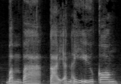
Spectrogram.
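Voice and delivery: put-on pleading girl. A narrator's reading. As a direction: beg humbly, like a frightened young woman.

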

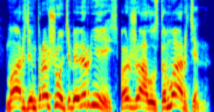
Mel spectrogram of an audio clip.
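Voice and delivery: high, loud, desperate begging call; pleading shout. A narrator's reading. Man begging a fleeing boy to return, shouting. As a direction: shout after them, begging them to come back. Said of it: "крикнул ему вдогонку Слоун".

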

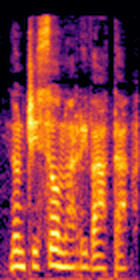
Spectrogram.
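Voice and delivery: plain reading voice

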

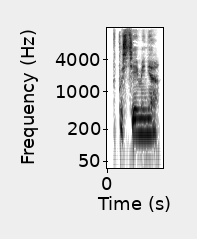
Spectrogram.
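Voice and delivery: soft low whisper close up. A narrator's reading. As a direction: breathe it into her face. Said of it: "прошептал Михаил".

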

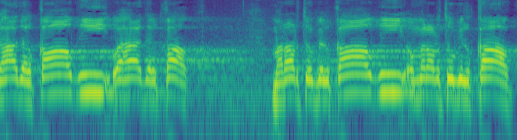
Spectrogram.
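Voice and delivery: القاضي then القاض, the final ي kept then dropped; إثبات الياء ثم حذفها; with and without ya. Shown as a demonstration. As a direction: contrast القاضي with a clipped القاض. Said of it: "جاز إثبات الياء وحذفها".

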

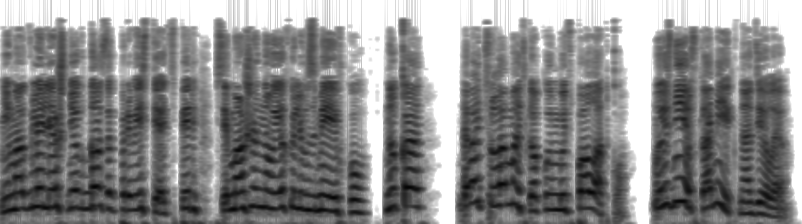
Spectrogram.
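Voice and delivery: high-pitched indignant character voice; high, bossy outburst of annoyance; vexed shouting. A narrator's reading. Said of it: "кричал он".

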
